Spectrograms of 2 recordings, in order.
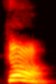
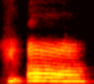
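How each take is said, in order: First: The two sounds are said fast as one. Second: The two sounds are said slowly and apart. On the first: "будемо вимовляти швидше і швидше" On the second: "Він іде і промовляє звук"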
